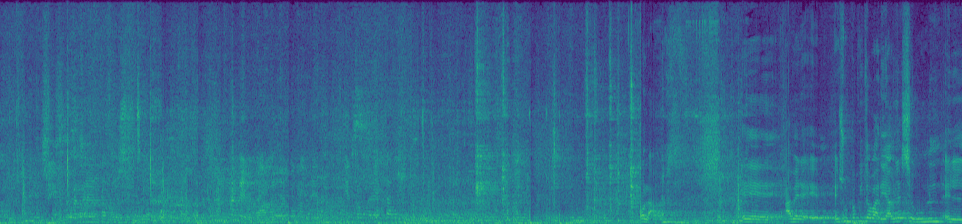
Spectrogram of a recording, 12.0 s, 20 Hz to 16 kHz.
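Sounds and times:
murmur of voices: 0.0 - 9.8.

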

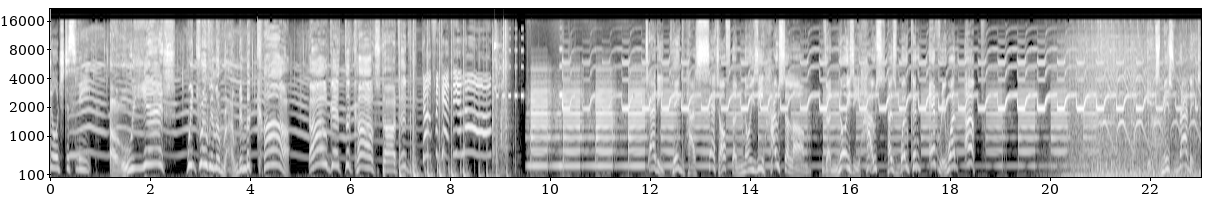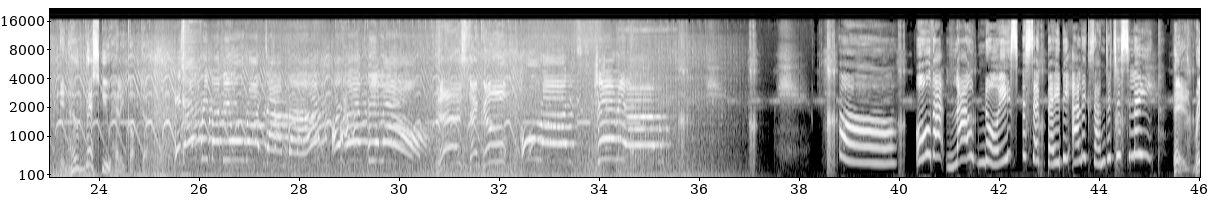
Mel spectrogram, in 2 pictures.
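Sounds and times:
cartoon character vocal sounds: 0.3 - 8.8, 45.5 - 46.0
cartoon house alarm wailing: 0.3 - 37.1, 45.5 - 46.0.

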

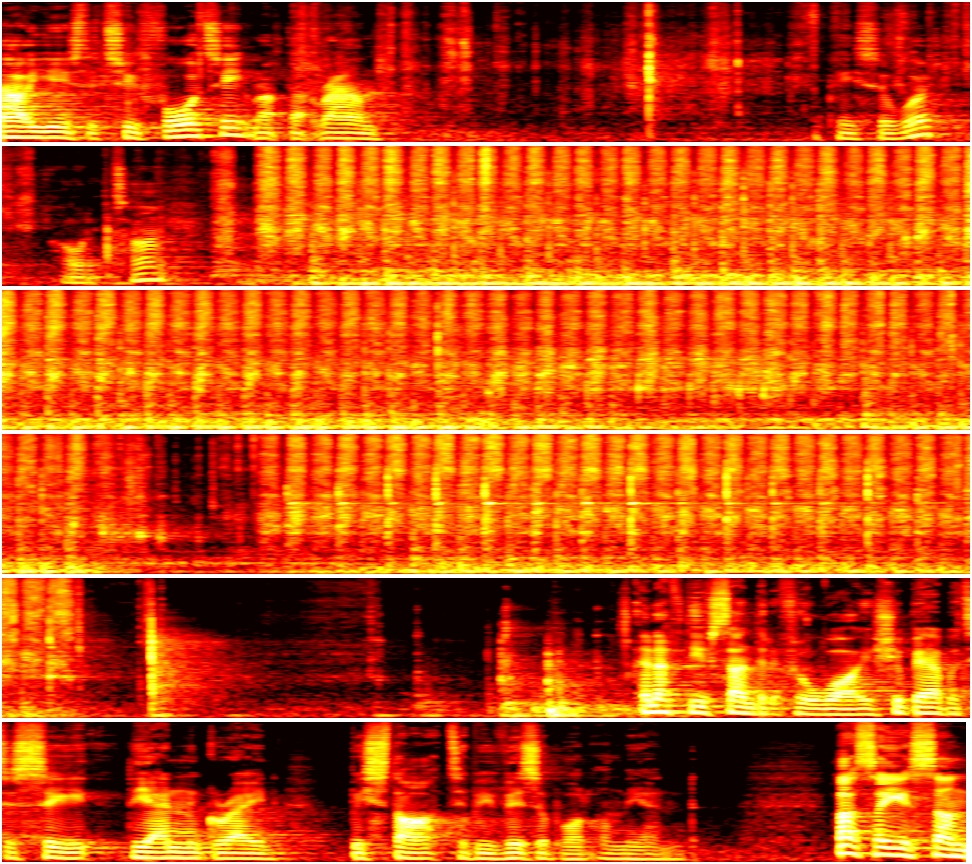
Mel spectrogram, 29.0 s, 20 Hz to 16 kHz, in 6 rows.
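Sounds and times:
hand sanding wood: 5.9 - 19.8.

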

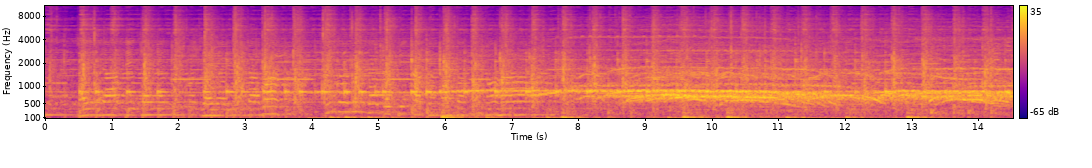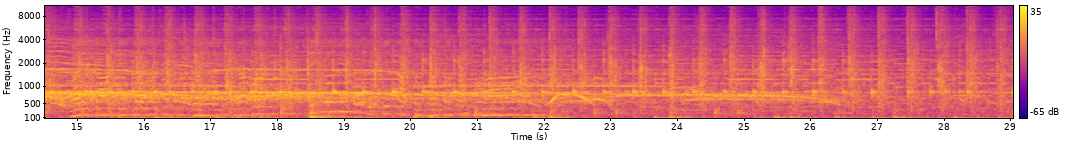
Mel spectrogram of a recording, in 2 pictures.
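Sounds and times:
crowd chanting loudly: 0.0 - 29.0
drum beating steady rhythm: 0.0 - 29.0
hand cymbals striking: 0.0 - 29.0
harmonium melody: 0.0 - 29.0.

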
